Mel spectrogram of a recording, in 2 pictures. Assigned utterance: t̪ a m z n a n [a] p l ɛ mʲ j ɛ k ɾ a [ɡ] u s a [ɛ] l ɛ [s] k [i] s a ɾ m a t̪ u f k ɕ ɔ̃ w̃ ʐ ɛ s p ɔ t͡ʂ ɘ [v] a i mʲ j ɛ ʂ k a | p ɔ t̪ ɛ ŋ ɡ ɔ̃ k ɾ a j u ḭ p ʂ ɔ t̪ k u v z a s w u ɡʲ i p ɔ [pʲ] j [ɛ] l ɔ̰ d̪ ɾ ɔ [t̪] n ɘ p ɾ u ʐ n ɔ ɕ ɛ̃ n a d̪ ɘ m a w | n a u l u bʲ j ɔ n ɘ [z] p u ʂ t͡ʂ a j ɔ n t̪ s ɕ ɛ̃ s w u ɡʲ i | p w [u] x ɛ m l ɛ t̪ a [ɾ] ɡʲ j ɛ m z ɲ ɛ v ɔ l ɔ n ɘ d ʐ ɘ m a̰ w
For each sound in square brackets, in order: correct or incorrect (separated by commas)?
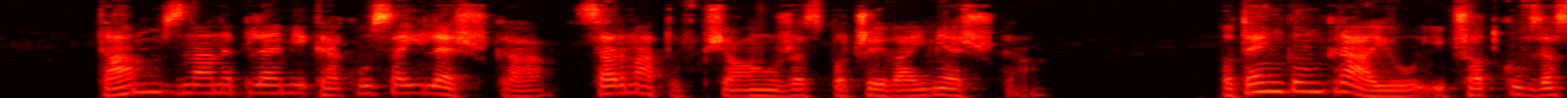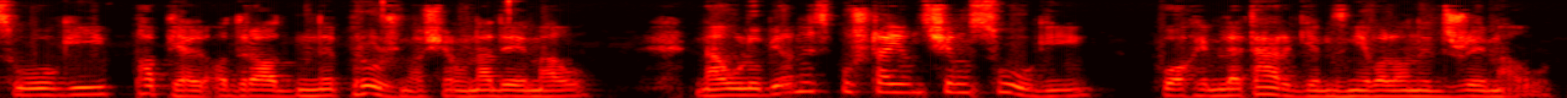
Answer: incorrect, incorrect, incorrect, incorrect, incorrect, correct, correct, correct, incorrect, incorrect, incorrect, correct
